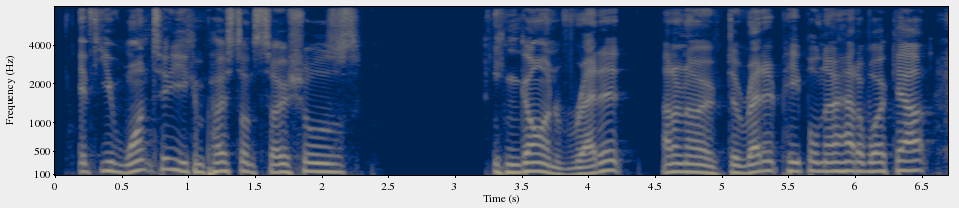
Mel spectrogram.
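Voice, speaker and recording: Recorded very cleanly against a silent background, a man speaks at a moderate pace with long, frequent pauses. His loudness stays very even throughout. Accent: Australian. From Australia. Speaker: personal trainer and streamer. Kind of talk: live stream sign-off. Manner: animated.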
